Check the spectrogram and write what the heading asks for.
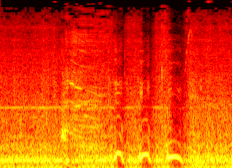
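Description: Open safari vehicle's engine running as it is driven along a dirt track, a steady low rumble with a held engine note. Three short rising-and-falling tones follow in quick succession in the second half.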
